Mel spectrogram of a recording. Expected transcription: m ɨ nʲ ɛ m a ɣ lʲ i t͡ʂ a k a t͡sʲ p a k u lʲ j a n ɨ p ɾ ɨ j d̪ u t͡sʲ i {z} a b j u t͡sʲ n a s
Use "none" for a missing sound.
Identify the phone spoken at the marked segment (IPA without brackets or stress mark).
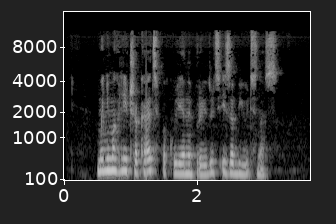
z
